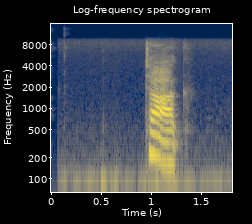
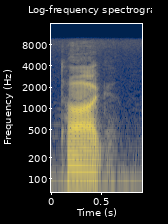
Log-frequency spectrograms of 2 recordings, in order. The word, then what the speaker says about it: Tag: Here is a word often mispronounced by English speakers. You will first hear it right and then wrong. Tag, Tog.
